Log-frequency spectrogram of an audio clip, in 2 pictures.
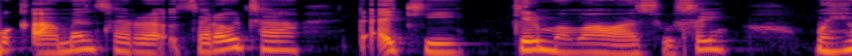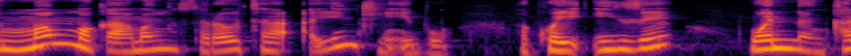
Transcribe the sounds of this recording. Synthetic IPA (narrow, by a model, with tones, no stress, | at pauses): ʊ˨kʼaː˨mɐ˦nsɐ˨ɾa˦wtʰaː˨ | d̥a̰˨ʔa˦kʲʰeː˨ | ɡ̥ʲɪ˦ɽmɐ˨maː˦waː˦soː˨sa˦j | mʊ˨ɦɪ˦mːɐ˦mːʊ˨kʼaː˨mɐ˦nsɐ˨ɾa˦wtaː˨ʔa̰˨jɪ˦ŋkʲɪ˨ŋʔɪ˨bu˨ | ʔa˨kʷa˦jʔiː˦zeː˦ | wɐ˦nːɐ˨ŋkɐ˦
